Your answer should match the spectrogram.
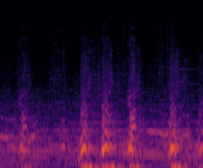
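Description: A dog in the fantasy video game Dragon Age: Origins gives a series of about five short barks and yips at an uneven pace, moderately loud and close, with a faint low hum underneath.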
